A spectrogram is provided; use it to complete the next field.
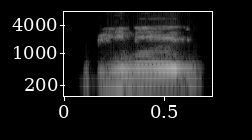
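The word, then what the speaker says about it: Wien: সরণ সূত্রে বিজ্ঞানী ভিন, যার উচ্চারণ এখানে দেখো তোমরা, একটা জার্মান উচ্চারণ, সেখান থেকে এটাকে উচ্চারণটা এভাবে আমরা ভিন বলে থাকি, আসলে WEIN।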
